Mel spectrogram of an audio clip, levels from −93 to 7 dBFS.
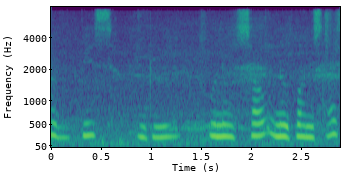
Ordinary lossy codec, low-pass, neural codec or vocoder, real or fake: none; 7.2 kHz; none; real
